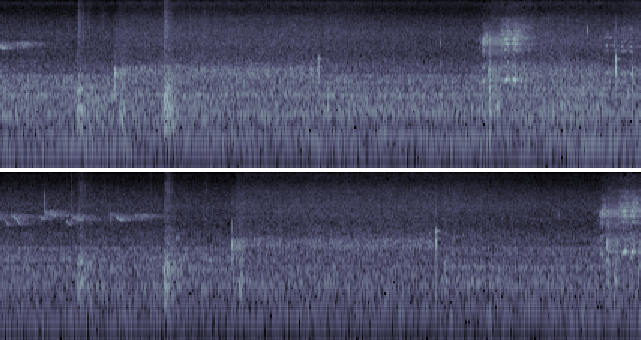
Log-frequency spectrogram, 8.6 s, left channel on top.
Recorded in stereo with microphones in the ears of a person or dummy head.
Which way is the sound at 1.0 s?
25° left (ahead or behind).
